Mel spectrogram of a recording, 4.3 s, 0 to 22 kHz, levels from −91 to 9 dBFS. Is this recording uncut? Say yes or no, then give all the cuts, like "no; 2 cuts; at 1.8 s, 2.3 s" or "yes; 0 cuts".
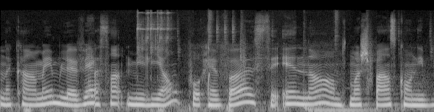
no; 2 cuts; at 0.9 s, 3.4 s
